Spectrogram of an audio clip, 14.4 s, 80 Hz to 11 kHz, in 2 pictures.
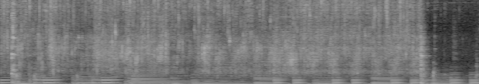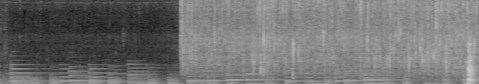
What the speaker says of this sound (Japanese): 時々返しながらすべての面を焼いて15分経ちました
